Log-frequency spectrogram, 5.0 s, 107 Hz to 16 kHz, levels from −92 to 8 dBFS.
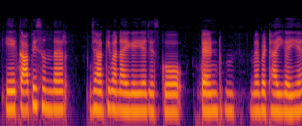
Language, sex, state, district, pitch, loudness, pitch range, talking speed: Hindi, female, Maharashtra, Mumbai Suburban, 200 Hz, -20 LUFS, 195-215 Hz, 155 wpm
